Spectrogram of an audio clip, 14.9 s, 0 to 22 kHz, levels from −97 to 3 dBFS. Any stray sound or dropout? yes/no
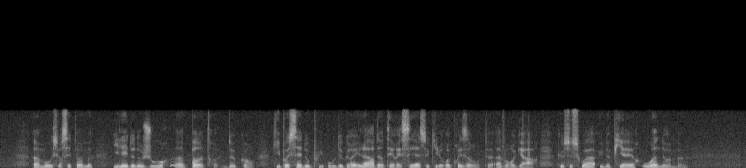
no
